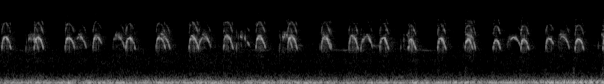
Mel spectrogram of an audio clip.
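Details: Baby kingfisher in the nest, stepped on by its parent and in pain, giving a hurried run of coarse, slightly downslurred squeaks, about three to four a second, with low rumble behind.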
